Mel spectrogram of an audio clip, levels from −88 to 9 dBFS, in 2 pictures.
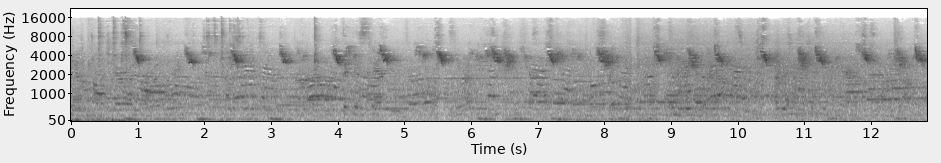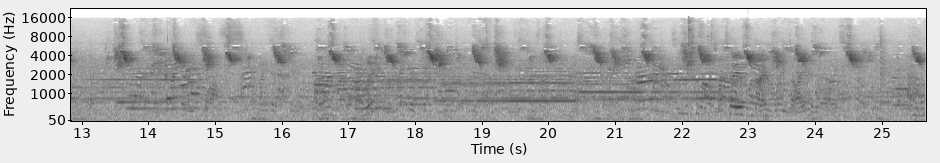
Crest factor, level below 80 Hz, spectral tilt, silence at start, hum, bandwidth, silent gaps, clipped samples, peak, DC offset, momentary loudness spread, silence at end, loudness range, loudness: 20 dB; -44 dBFS; -0.5 dB/octave; 0 s; none; 16 kHz; none; under 0.1%; 0 dBFS; under 0.1%; 10 LU; 0 s; 1 LU; -18 LUFS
